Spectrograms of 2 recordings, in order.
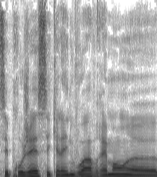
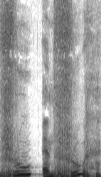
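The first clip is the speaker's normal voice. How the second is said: horrible fake American accent, pitched up; 8 semitones higher, 4 dB louder than usual. Presenting an American artist's album title in English: horrible American accent. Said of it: "genre mon accent américain horrible".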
